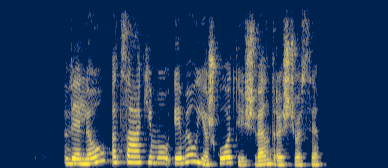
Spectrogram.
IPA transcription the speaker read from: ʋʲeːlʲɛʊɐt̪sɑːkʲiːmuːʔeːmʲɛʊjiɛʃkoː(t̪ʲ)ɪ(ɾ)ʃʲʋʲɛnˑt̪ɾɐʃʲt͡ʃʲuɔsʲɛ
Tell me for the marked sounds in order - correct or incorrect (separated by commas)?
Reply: correct, incorrect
